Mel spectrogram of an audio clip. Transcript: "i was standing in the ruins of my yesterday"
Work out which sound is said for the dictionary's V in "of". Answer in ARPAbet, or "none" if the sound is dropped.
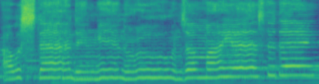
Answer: V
